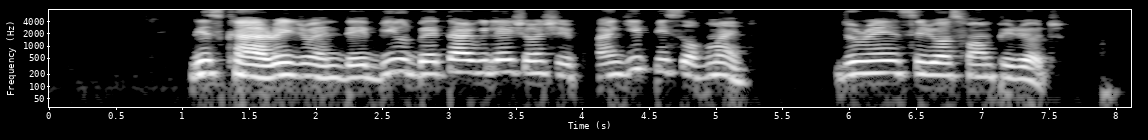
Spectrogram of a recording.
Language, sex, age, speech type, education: Nigerian Pidgin, female, 30-45, spontaneous, tertiary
